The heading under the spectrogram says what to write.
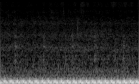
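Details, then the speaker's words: Morris Minor 4-door first start on key after new ignition barrel, with choke: low uneven chugging idle with irregular dropped beats; runs but missing, owner suspects points and plugs need cleaning. "Oh, it does run even though it's missing."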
